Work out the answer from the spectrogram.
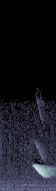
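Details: Captive green-winged saltator (Saltator similis) song, strong and loud: a single clear, loud whistled note sliding downward after a quiet start.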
